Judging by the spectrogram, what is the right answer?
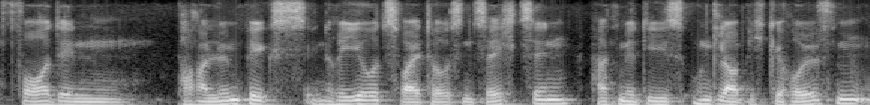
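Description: A man's fairly low voice, dark and mellow in tone, with ordinary pitch variation. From Ruhr area, western Germany (Dortmund). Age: 60s. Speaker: para-cycling athlete. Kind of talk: interview.

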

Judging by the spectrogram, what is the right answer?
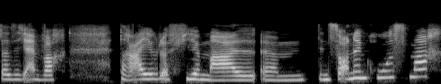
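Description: A woman speaks at a very slow pace. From Upper Bavaria, Germany (near Ammersee). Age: 30s. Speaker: office clerk, yoga course participant. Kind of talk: podcast interview. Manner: halting, many filler sounds.

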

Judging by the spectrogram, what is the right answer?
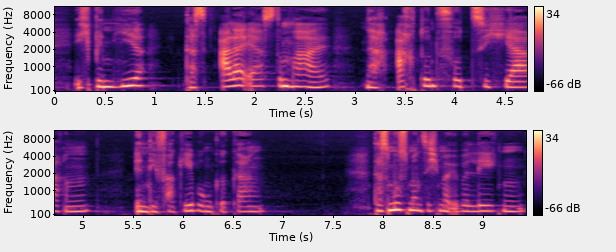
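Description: A very slow pace broken by long, frequent pauses. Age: 40s. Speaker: podcaster, sugar-free lifestyle coach. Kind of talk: personal monologue, motivational testimony. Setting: at home in her apartment.

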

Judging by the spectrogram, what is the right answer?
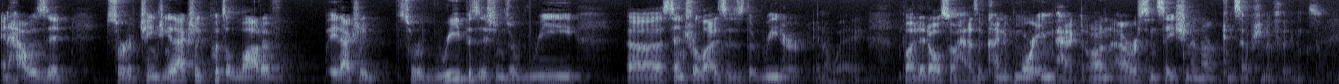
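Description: A man with an American accent, medium pitch, a bright, sharp tone and fairly even intonation. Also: big swings in loudness. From US South, Florida. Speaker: university lecturer. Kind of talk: casual academic interview. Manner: hesitant, fillers.

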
